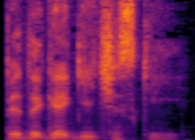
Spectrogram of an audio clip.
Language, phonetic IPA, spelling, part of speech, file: Russian, [pʲɪdəɡɐˈɡʲit͡ɕɪskʲɪj], педагогический, adjective, Ru-педагогический.ogg
- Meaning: pedagogical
